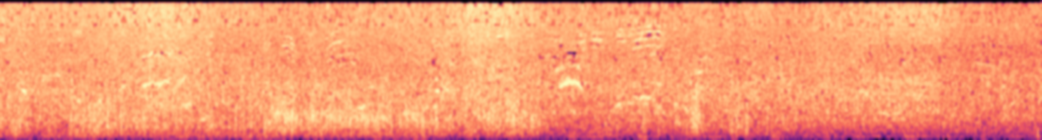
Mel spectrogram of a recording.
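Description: Waves wash up on a beach.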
